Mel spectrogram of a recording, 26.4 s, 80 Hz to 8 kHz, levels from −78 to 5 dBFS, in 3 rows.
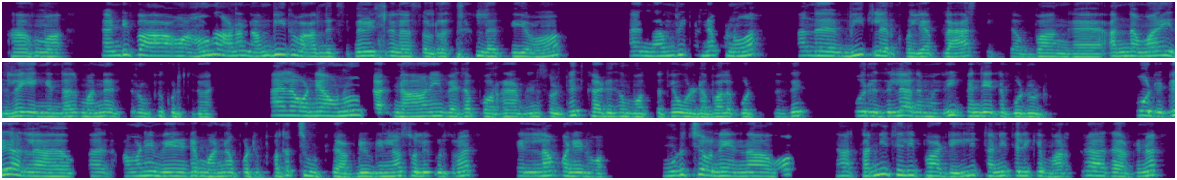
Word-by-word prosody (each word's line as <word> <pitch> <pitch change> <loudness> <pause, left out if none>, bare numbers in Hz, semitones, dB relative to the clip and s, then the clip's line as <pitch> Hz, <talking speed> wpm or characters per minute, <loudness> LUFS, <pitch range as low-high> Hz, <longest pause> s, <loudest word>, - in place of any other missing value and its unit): ஆமா 190 -1 0 0.4
கண்டிப்பா 245 +2 +2 0.2
அவன் 210 -2 0
அவனும் 255 +5 +3
ஆனா 225 +2 +1
நம்பிருவான். 250 -2 +2
அந்தச் 180 0 -3
சின்ன 200 - -8
வயசுல 215 -1 0
நான் 185 - -2
சொல்றது 170 -4 -2
எல்லாத்தயும். 185 -2 0 0.6
அ - - -3 0.2
நம்பிட்டு 235 +3 0
என்னா 235 +2 0
பண்ணுவான்? 215 +7 0 0.3
அந்த 225 -1 -1 0.2
வீட்ல 235 -3 +2
இருக்கும் 180 -3 -3
இல்லையா 170 0 +1
பிளாஸ்டிக் 185 +1 -1
டப்பாங்க, 165 0 -2 0.3
அந்த 205 +1 +1
மாரி 225 +2 +2
இதெல்லாம் 200 +5 +1
எங்கிருந்தாவது 180 0 -1
மண்ணை 185 +3 +1
எடுத்து 185 +2 -8
ரொப்பி 210 +5 -3
கொடுத்துருவான். 155 -3 -4 0.4
அதில 235 -1 +2
உடனே 215 0 +3
அவனும் 235 +5 +2
க - - +5 0.2
"நானே 190 +3 +2
வெதை 190 +1 +1
போடுறேன்" 170 0 0
அப்டீன்னு 170 +3 -3
சொல்ட்டு, 200 +8 +1
கடுகு 180 -2 +2
மொத்தத்தையுமே 175 +4 0
ஒரு 165 - +1
டப்பால 175 +3 +1
கொட்டுறது, 175 +3 -3 0.5
ஒரு 215 -2 +2
இதில 200 +4 +2
அந்த 190 - -1
மாரி 185 +8 0
வெந்தயத்தப் 195 -2 +2
போட்டுவிட்டு 165 -3 0 0.7
போட்டுட்டு 225 +2 +2
அதில, 200 -5 +1 0.4
அ - - -1 0.2
அவனே 215 +2 +1
வேணுண்ட்டே 200 +1 +2
மண்ணப் 190 +2 +1
போட்டுப் 190 -1 -3
பொதச்சு 235 0 -1
வுட்ரு, 190 0 -1
அப்படி 180 +4 +2
இப்படின்ல்லாம் 190 +4 +1
சொல்லிக் 195 -1 +3
குடுத்துருவேன். 210 +6 -1 0.4
எல்லாம் 215 +4 +2
பண்ணீடுவான். 185 -5 +1 0.5
முடிச்சவோன்னே 240 -3 +2
என்னா 195 +1 +2
ஆகும்? 275 +9 -2 0.3
"ஆ - - +1 0.2
தண்ணீ 260 +8 +4
தெளிப்பா 235 -3 +2
டெய்லி 200 +8 +3
தண்ணீ 205 +2 +2
தெளிக்க 215 0 +2
மறந்துறாத" 205 +4 -1
அப்டீன்னா, 195 +9 +1
195 Hz, 175 wpm, -21 LUFS, 180-220 Hz, 0.7 s, க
